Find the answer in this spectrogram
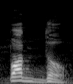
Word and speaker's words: পদ্ম: অর্থাৎ দয়ের সঙ্গে যুক্ত রয়েছে, দ দুবার উচ্চারিত হবে, হয়ে যাচ্ছে পদ্ম।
